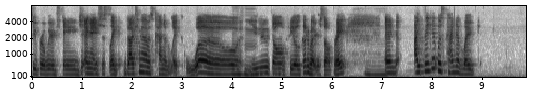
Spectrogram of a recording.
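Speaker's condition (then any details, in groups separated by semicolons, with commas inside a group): Cleft lip and palate, severe; after stroke unable to speak, text or write, speech pathologist and cognitive therapy, hindered about a year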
